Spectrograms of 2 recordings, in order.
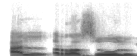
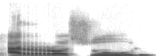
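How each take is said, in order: First: Al-rasulu with the lam voiced separately before the r; wrong unmerged al-rasulu. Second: Ar-rasulu with lam dropped into a doubled r; correct merged ar-rasulu. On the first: Teacher showing the awkward wrong reading al-rasulu. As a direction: say al-rasulu with the l hanging on the tongue. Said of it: "kayak ada yang gantung". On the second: Teacher giving the correct smooth ar-rasulu to students. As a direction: join straight into ar-rasulu, no l sound. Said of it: "disambungkan langsung ke ar-rasulu". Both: Shown as a demonstration.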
